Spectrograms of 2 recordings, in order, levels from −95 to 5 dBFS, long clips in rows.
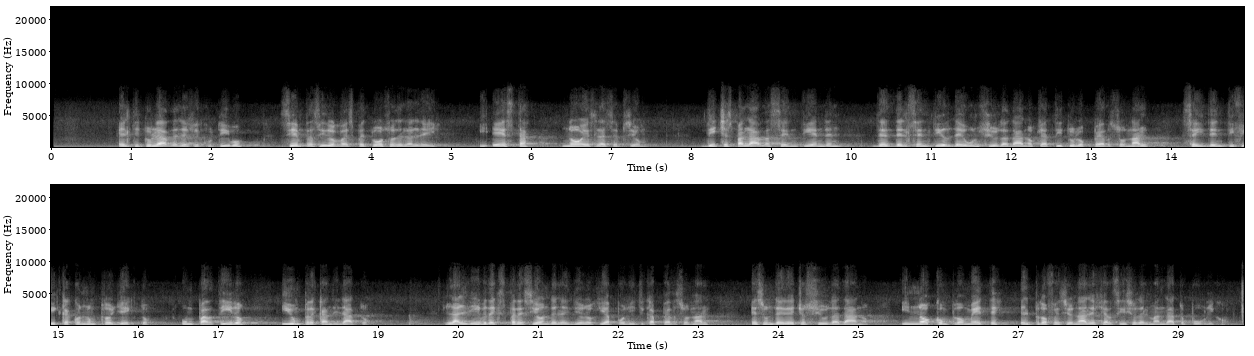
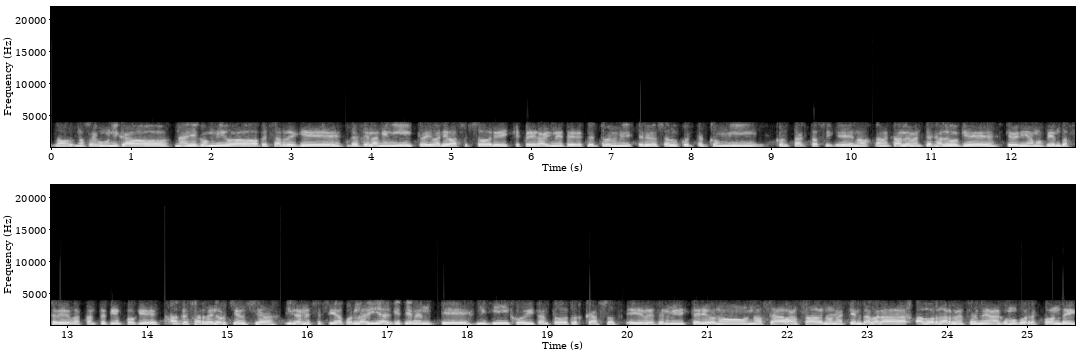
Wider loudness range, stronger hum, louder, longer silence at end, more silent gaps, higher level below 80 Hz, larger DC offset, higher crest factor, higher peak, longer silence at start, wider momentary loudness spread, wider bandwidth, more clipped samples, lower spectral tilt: about the same, 2 LU vs 2 LU; neither; second, -19 LUFS vs -12 LUFS; about the same, 0 s vs 0 s; neither; first, -50 dBFS vs -56 dBFS; neither; first, 18 dB vs 12 dB; about the same, 0 dBFS vs 0 dBFS; about the same, 0.1 s vs 0.05 s; first, 13 LU vs 5 LU; first, 8.2 kHz vs 3.9 kHz; neither; second, -8 dB/octave vs -13 dB/octave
